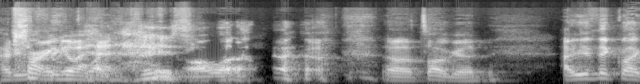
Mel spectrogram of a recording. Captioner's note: both laughing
